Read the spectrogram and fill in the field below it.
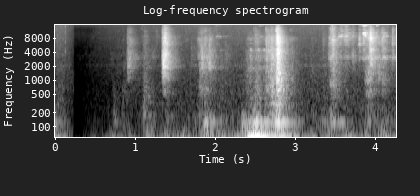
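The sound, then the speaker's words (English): A front door is opened to answer a visitor: a string of latch clicks and rattles, then a heavier thud and scrape midway through. No one speaks. “Just answer the door before she leaves.”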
